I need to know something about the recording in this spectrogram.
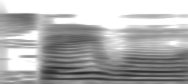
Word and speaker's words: SPAWAR: SPAWAR, pronounced SPAWAR, and its systems centers provide much of the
